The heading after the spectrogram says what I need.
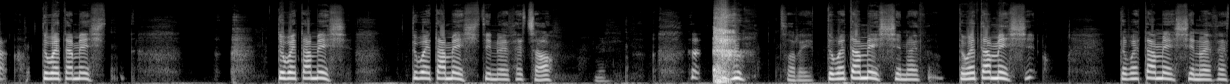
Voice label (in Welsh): "mull", Welsh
